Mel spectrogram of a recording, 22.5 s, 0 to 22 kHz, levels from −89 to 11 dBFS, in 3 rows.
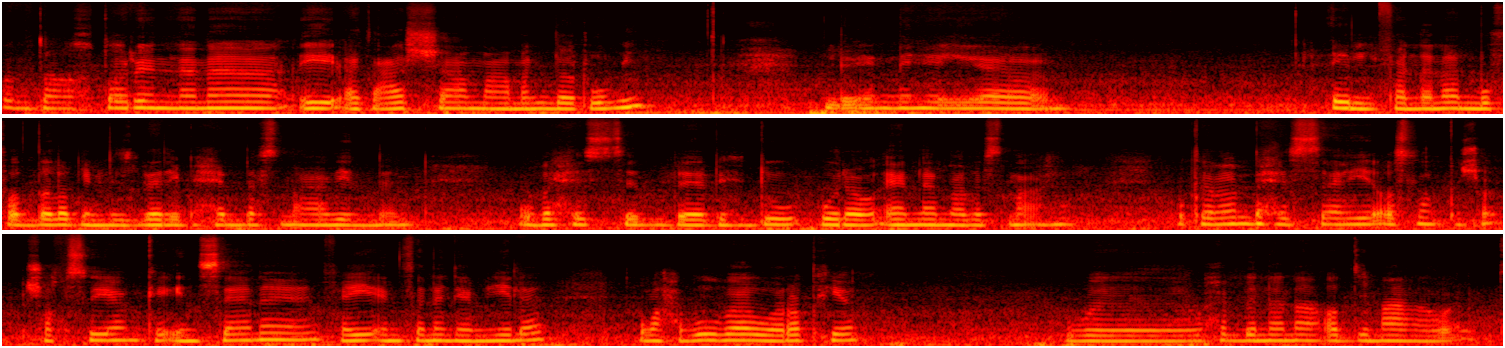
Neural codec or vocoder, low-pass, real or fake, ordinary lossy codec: codec, 44.1 kHz, 7.8 kbps, Pupu-Codec; none; fake; none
